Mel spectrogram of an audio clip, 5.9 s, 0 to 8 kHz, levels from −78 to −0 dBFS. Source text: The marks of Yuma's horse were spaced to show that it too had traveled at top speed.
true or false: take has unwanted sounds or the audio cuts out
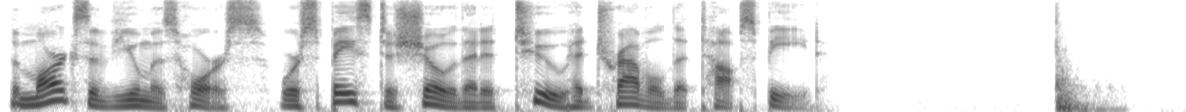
true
